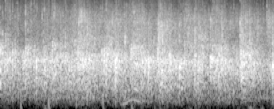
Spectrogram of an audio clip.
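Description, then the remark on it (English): A crowd applauds the panelists at the end of a panel discussion, clapping steadily in a dense, continuous wash of many hands. No single claps stand out, and it holds at an even moderate level throughout. “Can we please give our awesome panelists a round of applause?”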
